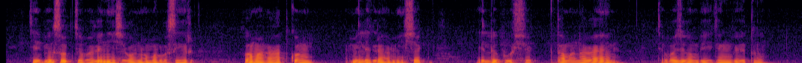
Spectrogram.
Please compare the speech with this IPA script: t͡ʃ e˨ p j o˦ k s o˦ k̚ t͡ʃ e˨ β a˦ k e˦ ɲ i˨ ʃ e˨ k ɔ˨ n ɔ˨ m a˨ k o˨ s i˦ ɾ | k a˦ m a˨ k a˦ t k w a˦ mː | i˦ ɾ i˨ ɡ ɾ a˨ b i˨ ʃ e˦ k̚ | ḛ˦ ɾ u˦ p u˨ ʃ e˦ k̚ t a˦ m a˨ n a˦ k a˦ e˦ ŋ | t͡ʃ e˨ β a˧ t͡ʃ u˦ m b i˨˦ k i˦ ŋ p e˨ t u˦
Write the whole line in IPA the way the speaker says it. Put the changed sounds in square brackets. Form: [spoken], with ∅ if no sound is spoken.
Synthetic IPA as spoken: t͡ʃ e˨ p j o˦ [∅] s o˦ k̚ t͡ʃ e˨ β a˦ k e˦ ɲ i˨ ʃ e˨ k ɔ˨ n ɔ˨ m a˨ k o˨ s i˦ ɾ | k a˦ m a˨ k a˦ t k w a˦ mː | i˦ [l] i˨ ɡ ɾ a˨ [m] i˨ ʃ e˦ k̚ | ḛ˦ [l] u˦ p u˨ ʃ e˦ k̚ t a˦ m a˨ n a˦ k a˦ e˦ ŋ | t͡ʃ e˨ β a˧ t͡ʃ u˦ m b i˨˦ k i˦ ŋ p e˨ t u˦

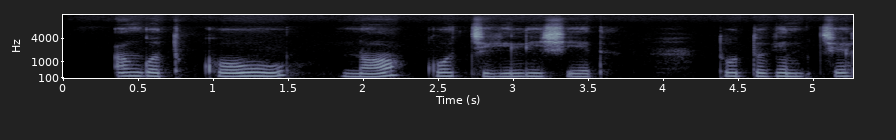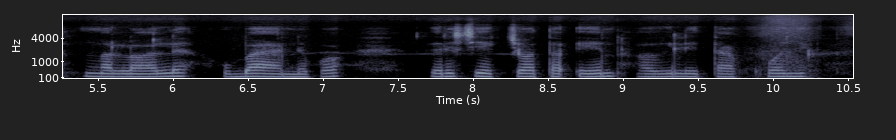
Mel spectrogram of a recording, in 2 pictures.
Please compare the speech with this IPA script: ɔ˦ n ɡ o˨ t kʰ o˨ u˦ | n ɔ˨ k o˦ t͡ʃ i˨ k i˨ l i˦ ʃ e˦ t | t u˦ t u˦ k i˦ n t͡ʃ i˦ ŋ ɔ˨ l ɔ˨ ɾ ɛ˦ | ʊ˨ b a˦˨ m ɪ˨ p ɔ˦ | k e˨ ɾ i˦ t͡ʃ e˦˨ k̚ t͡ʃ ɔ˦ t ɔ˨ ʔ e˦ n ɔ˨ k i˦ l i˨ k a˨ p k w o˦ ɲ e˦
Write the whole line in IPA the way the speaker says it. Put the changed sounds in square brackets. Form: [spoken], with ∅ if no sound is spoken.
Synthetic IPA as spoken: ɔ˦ [ŋ] ɡ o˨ t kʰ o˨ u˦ | n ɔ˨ k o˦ t͡ʃ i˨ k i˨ l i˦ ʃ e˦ t | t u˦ t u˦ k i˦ n t͡ʃ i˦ ŋ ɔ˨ l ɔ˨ [l] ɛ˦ | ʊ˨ b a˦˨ [n] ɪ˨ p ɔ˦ | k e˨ ɾ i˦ t͡ʃ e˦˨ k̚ t͡ʃ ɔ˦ t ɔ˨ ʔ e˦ n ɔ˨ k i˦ l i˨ [t] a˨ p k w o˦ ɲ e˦

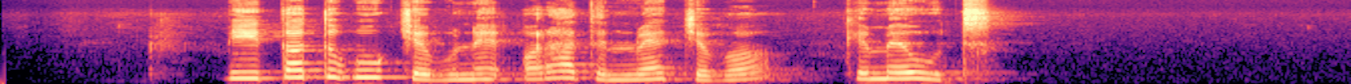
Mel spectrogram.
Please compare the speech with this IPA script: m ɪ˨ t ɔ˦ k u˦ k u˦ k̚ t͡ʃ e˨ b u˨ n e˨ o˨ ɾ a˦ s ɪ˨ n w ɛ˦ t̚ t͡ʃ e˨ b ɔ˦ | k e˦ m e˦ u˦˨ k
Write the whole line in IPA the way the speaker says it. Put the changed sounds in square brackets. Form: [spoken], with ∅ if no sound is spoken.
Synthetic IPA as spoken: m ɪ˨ t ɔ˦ [t] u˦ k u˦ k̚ t͡ʃ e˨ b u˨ n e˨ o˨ ɾ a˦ [t] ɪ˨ n w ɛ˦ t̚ t͡ʃ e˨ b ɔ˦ | k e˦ m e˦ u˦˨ [t]

